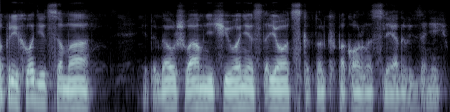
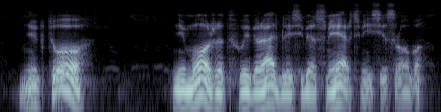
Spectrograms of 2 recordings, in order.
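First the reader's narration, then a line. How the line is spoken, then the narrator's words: Grim. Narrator (Russian): мрачно произнесла Бель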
